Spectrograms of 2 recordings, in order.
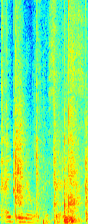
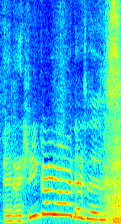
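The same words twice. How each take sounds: First: "do" pressed firmly, as a correction; stress on do. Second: Pretend-unsure guess, voice pitched higher; coy guess. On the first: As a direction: admit it, leaning hard on "do". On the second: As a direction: playfully pretend you don't know what's in the package. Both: Shown as a demonstration. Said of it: "And by I think I know what this is".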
